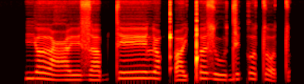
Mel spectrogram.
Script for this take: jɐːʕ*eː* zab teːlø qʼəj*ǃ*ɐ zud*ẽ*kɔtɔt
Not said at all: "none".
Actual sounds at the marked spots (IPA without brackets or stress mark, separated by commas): eː, ǃ, e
